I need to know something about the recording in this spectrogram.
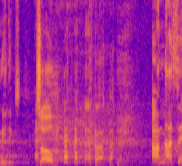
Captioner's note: laughter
